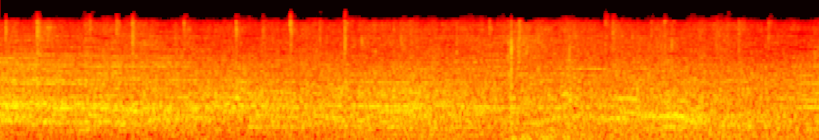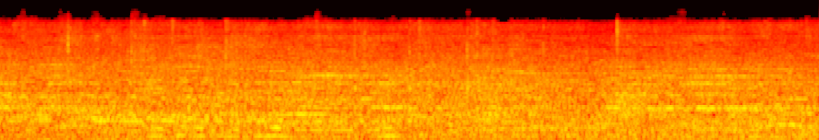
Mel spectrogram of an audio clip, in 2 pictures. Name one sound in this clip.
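A ball is struck with sharp slaps.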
